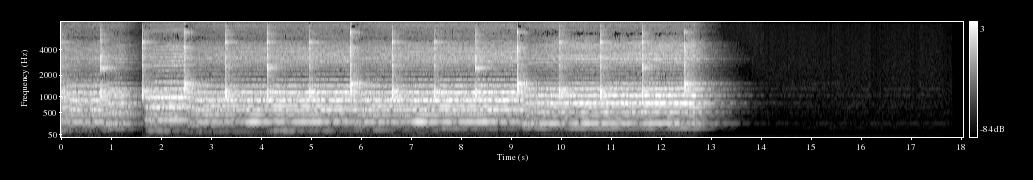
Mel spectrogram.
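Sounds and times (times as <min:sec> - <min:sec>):
alto study: 0:00.0 - 0:13.1.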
